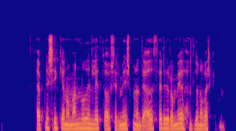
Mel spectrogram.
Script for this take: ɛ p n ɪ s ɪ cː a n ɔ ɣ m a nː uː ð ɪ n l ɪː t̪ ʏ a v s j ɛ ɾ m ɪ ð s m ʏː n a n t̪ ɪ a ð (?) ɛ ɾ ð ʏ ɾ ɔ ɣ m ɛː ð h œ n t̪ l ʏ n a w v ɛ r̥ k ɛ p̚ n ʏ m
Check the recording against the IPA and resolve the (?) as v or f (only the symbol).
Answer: f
